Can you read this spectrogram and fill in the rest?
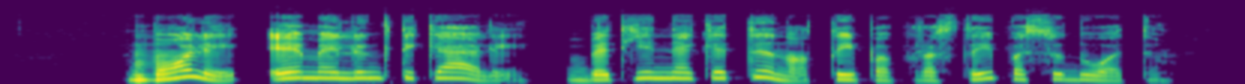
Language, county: Lithuanian, Kaunas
